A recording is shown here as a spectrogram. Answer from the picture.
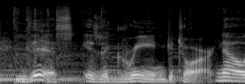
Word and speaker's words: Gruene: This is a green guitar. No, it's not green as in the color, and I'm not colorblind, and neither are you, but it is a green guitar, and green is spelled G-R-U-E-N-E.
